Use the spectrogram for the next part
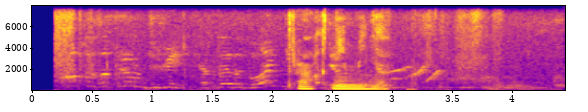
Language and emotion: Russian, neutral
